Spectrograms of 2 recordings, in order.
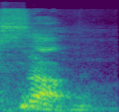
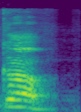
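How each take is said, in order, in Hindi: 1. इस शब्द की शुरुआत s की आवाज़ से होती है। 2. इस शब्द की शुरुआत k की आवाज़ से होती है। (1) "नॉट सप" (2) "कभी कभी क के तरह करते हैं"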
